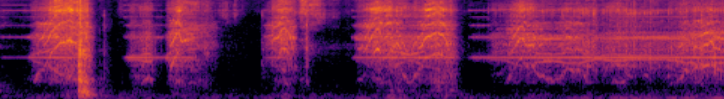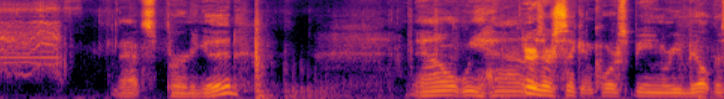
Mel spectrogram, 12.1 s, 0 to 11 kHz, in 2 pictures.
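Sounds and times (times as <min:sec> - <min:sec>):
small electric motor whining: 0:00.0 - 0:06.8.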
